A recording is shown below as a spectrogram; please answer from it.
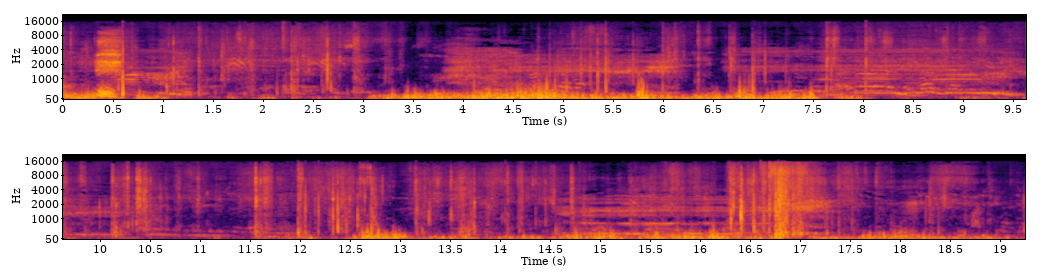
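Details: Nili-Ravi buffalo offered for sale in Punjab, Pakistan, giving a drawn-out, wavering low moo midway through, with harmonics stacked above; thuds, knocks and bursts of human voices around it at a livestock yard.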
